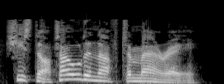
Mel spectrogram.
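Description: A man's voice: a little high, wildly swooping pitch, unhurried, fairly bright tone, no room sound, pitched above the performer's own voice, full character voice. A man voicing a shocked, protesting actor in an audiobook. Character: shocked adult stage actor.

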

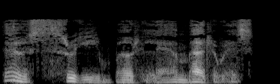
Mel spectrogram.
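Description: A man voicing an angry old volunteer with poor eyesight, speaking slowly and accusingly in a storybook reading. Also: lowish voice, lively intonation, slightly rough, no echo, exaggerated voice. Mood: weary accusation.

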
